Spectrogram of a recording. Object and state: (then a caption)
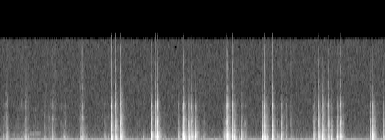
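Cardboard cracker box. Fingernails of both hands tap fast on the top of a full, closed cardboard saltine cracker box. The taps come in quick clusters of dry, crisp clicks with a hollow, papery mid-range body and bright edges, each dying away almost instantly. A faint, steady low hum sits underneath.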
